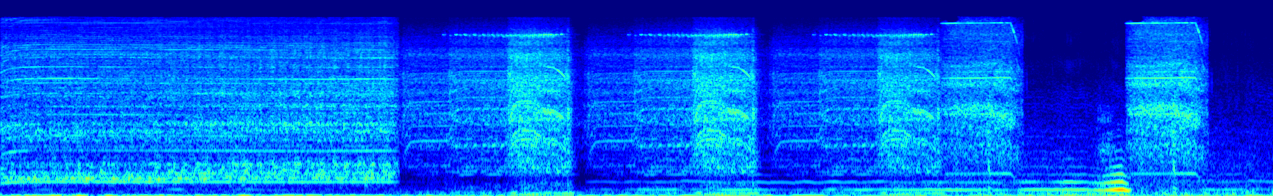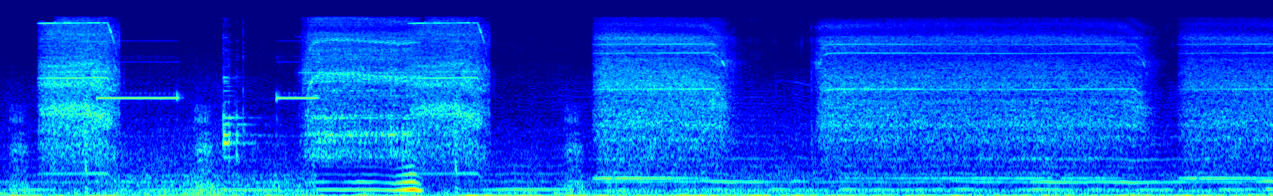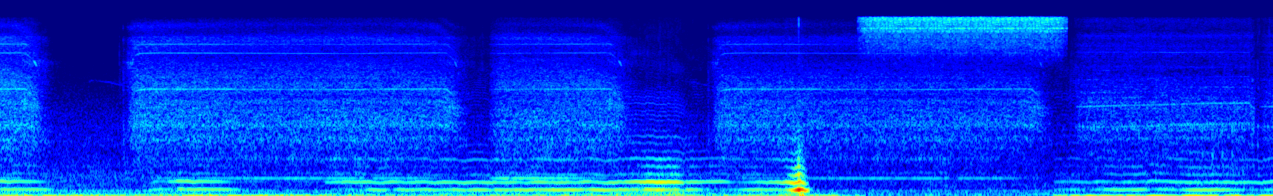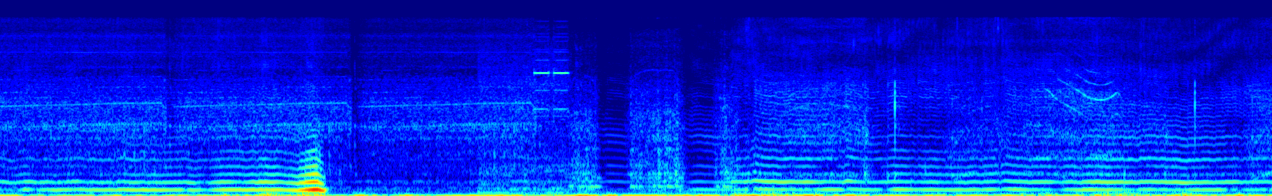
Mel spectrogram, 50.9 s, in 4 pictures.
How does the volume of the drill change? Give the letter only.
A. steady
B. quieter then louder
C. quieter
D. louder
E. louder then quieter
C.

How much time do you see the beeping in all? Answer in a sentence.
The beeping can be heard for 3 seconds in total.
